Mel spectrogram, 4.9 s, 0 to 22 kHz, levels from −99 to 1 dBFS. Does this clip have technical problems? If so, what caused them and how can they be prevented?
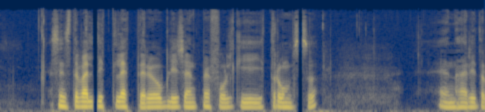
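Yes. A gap between chunks cuts in at 0.93–0.98 s, between "det var" and "litt lettere å bli", and again at 2.98–3.03 s. Each is a 50 ms hard-edged silence arriving 2 s apart, visible as blank vertical stripes on a spectrogram and flat-line holes in the waveform. Playing chunks back-to-back with gapless buffering and stripping codec padding prevents it.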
